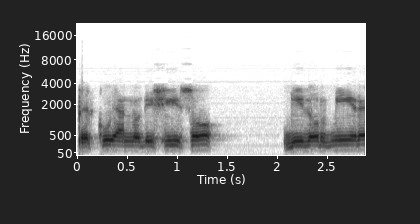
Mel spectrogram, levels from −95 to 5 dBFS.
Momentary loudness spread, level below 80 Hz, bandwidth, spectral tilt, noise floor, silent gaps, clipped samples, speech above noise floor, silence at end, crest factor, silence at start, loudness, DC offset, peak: 6 LU; -72 dBFS; 3.9 kHz; -8.5 dB/octave; -70 dBFS; none; under 0.1%; 56 dB; 0 s; 14 dB; 0 s; -15 LUFS; under 0.1%; 0 dBFS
